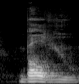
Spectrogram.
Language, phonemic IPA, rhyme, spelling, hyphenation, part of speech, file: Dutch, /bɑlˈjyu̯/, -yu̯, baljuw, bal‧juw, noun, Nl-baljuw.ogg
- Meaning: bailiff, reeve, a feudal, mainly judicial official, individually appointed by a lord with a fixed territorial jurisdiction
